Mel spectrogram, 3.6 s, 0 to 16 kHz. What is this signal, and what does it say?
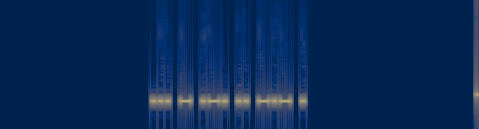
Morse code, heard as a keyed tone, about 41 wpm, 700 Hz. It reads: STRIKE
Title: Six Letter Words - 45wpm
